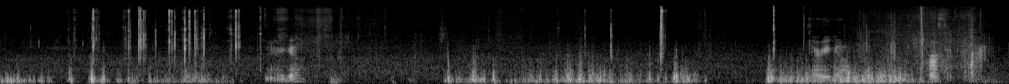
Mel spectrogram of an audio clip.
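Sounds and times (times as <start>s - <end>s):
revolver handling noise: 0.3s - 3.5s.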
